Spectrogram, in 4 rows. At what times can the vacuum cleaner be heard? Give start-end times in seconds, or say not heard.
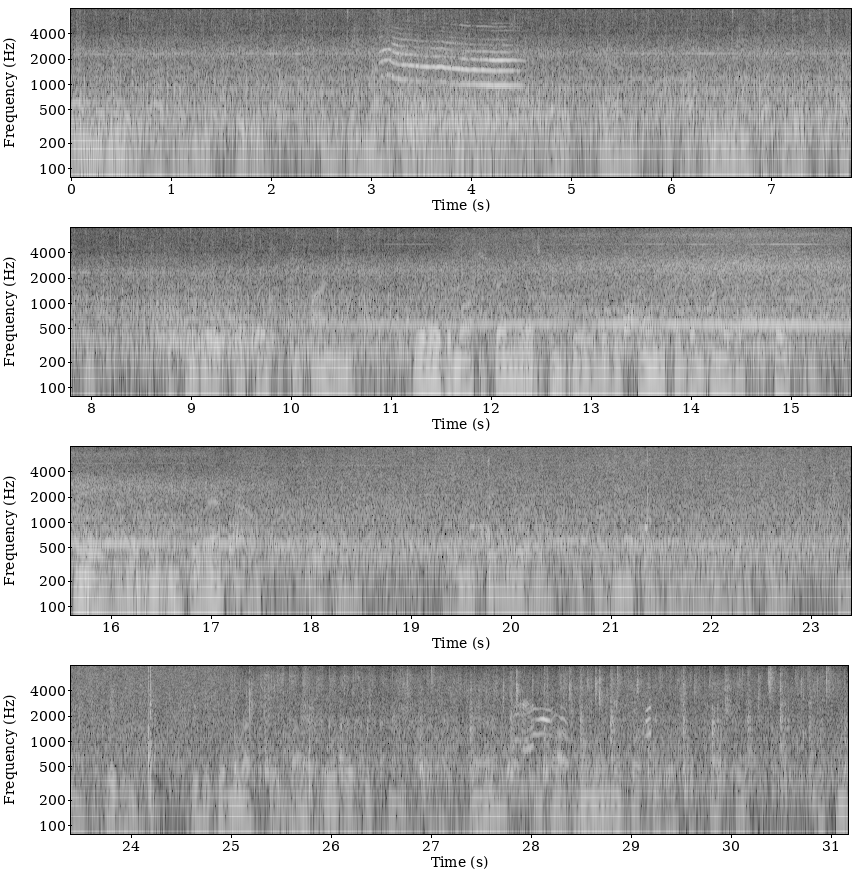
0.0-23.6.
